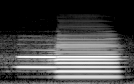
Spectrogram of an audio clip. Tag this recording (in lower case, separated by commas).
music, woodwind instrument, musical instrument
